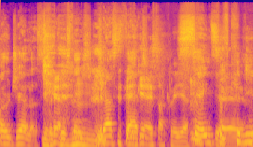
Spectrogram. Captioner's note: laughs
